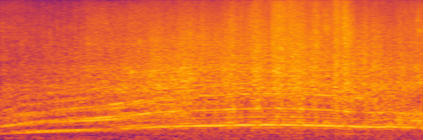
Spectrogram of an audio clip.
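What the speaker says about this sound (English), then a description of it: "Barra-powered Fox body Mustang." Barra-powered Fox body Mustang drag car at a dragway, its engine revving hard with a rising, sustained high whine, loud and close, alone without talk.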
